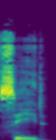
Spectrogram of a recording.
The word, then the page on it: seed: British English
